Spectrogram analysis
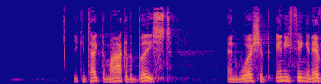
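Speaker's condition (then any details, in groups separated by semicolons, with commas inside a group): No condition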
